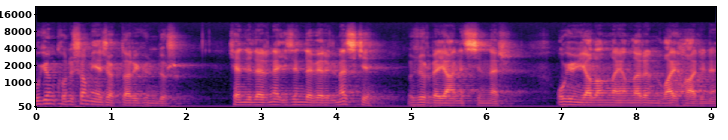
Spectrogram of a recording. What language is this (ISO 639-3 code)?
tur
